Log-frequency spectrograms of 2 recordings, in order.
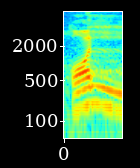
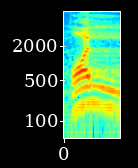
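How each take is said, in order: First: The L sound is thin and light. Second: The same.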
